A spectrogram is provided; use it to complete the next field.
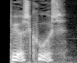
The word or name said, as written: børskurs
